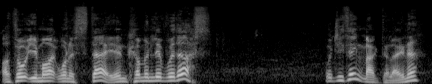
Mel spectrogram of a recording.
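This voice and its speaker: An actor playing a helpful young blacksmith in a dramatic game, speaking in an earnest, plain way. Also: male voice, a little high, big pitch swings, fairly quick. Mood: friendly, encouraging.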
